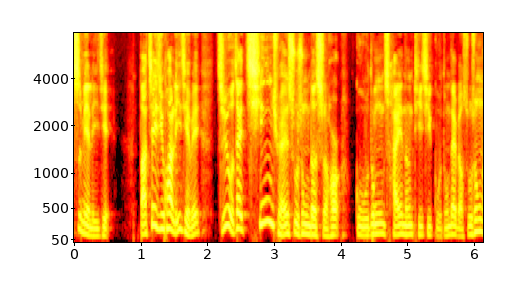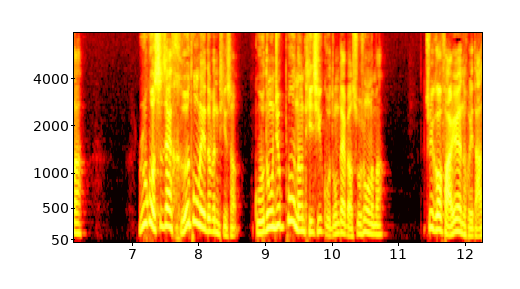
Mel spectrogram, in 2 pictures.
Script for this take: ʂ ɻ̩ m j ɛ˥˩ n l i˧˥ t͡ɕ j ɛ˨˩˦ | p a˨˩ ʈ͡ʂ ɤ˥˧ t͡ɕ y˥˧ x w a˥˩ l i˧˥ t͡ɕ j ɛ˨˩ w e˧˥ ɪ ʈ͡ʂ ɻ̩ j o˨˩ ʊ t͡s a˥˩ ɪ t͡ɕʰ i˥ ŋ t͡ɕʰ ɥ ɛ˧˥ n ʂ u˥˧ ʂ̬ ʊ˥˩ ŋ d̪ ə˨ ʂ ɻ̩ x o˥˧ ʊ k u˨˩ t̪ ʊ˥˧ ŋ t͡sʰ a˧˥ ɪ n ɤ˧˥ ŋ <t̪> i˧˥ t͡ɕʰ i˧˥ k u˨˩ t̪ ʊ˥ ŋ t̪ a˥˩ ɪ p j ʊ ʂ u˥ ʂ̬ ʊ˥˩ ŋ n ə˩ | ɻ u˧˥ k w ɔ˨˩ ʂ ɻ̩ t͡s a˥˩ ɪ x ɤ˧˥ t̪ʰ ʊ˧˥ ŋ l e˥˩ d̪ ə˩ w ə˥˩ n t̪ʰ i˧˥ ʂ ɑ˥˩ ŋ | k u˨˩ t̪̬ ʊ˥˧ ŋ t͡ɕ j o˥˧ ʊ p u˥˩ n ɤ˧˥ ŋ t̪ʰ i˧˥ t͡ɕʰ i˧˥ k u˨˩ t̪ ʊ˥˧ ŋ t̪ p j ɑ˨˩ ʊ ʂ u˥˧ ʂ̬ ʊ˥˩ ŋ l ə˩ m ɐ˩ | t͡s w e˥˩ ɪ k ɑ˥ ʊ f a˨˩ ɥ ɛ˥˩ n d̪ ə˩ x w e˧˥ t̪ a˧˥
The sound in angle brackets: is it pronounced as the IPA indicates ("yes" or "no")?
no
